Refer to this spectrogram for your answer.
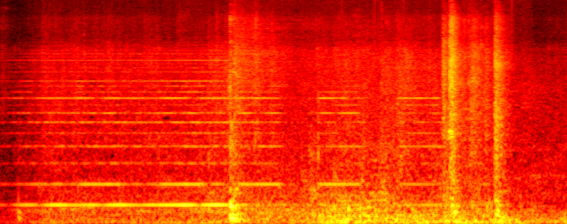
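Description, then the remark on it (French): A metro train in the Mitte district of Berlin, on a grey, rainy day, rumbles along the rails with a sustained high tonal whine, then sharp metallic clanks and screeches around the middle and near the end, with no speech. “Nous sommes dans le quartier de Mitte et à la sortie du métro s'étalent des restes du mur et son mémorial.”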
